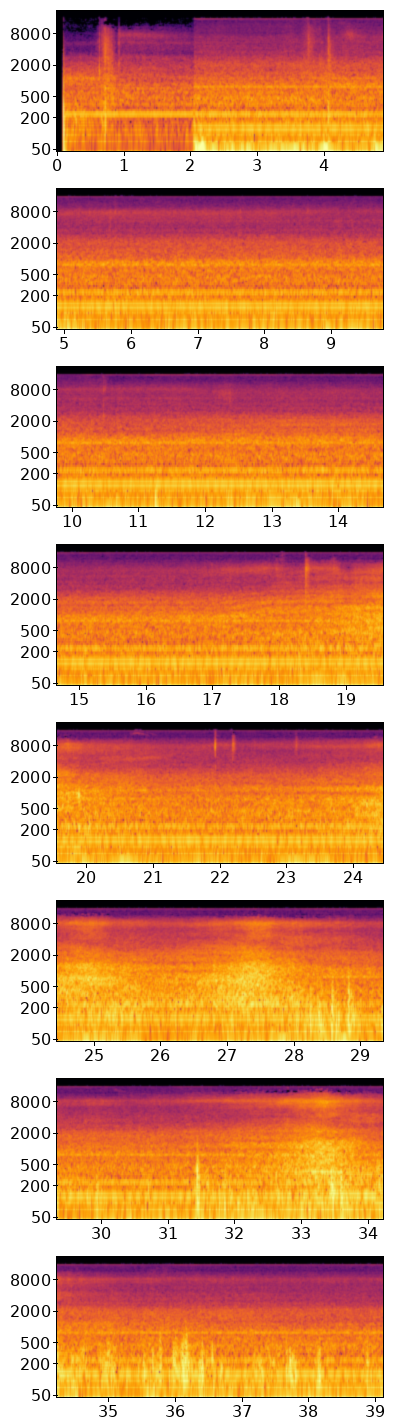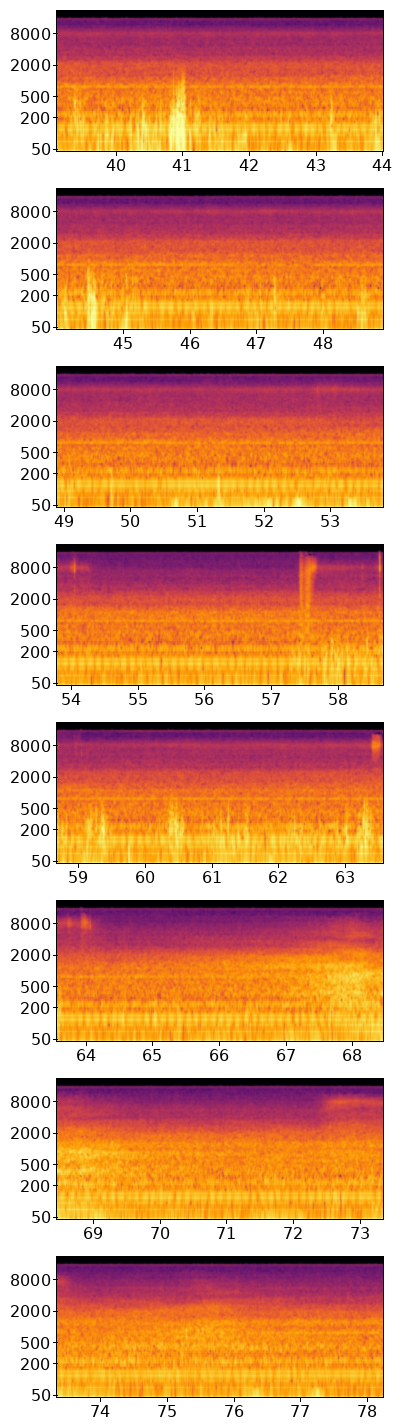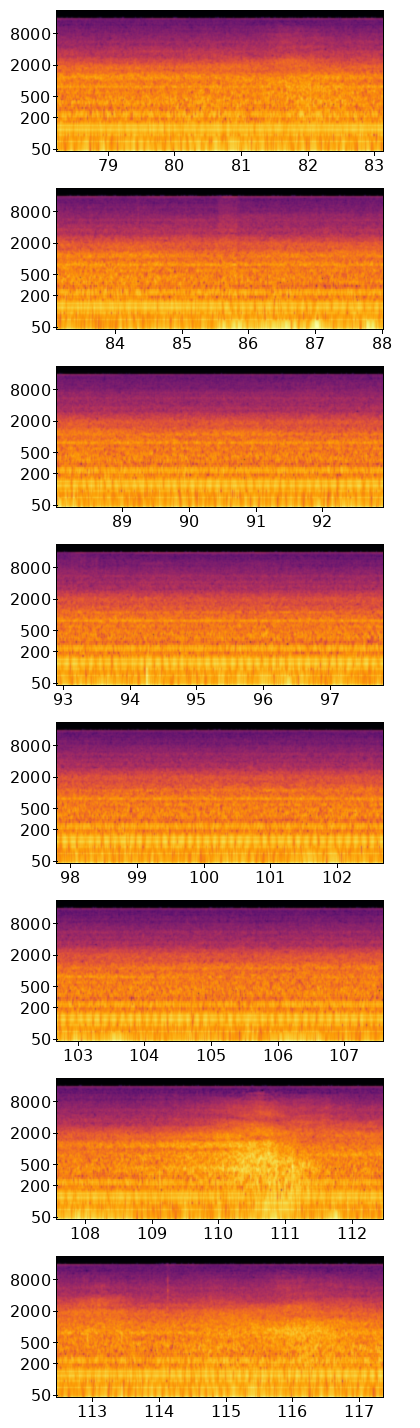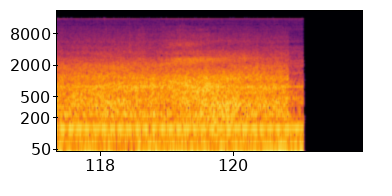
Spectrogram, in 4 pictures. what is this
Centennial Pool Rainier Police Stn
Side street near police station
Street, Hum, Traffic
